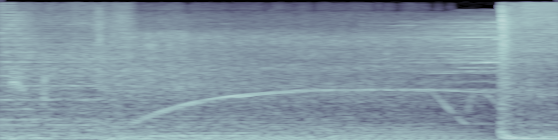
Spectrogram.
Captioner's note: siren wailing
